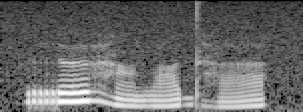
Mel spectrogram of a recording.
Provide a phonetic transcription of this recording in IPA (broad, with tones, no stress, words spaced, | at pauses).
rœ˦˥ɦã˩ ðˤɛ˩˧dʱa˩˧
